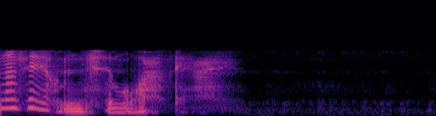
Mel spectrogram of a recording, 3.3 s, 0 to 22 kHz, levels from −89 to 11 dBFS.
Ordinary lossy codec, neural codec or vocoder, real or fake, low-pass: none; autoencoder, 44.1 kHz, a latent of 192 numbers a frame, MeloTTS; fake; 3.6 kHz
